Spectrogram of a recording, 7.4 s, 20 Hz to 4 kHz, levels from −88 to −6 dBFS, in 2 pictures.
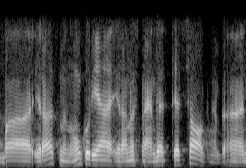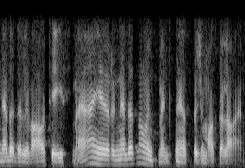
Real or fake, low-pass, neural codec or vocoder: real; 3.6 kHz; none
